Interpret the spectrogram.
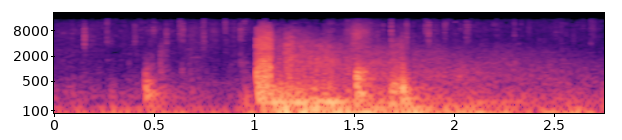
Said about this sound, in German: War das nicht eine Kanone? Ja, da ist wieder ein Sträfling von den Schiffen entwischt.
